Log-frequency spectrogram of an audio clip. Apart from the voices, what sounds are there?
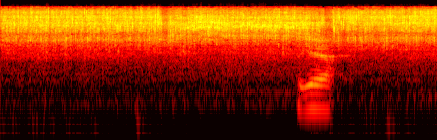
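water draining through a clogged sink pipe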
